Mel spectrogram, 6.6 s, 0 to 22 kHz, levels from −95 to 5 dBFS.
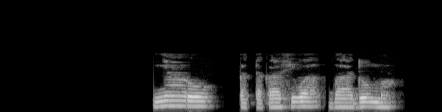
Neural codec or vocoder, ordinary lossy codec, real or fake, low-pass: none; AAC, 16 kbps; real; 3.6 kHz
